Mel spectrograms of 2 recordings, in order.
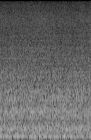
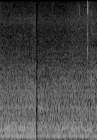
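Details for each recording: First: Beko heat pump tumble dryer after replacing the drum motor, whose old winding was open circuit: starts by itself on pressing start, smooth even hum with low rumble, no knocks or scraping; drum running normally. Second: Beko heat pump tumble dryer, drum not spinning: motor gives a steady buzzy hum and won't turn, spins slowly only when shoved; open motor winding.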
